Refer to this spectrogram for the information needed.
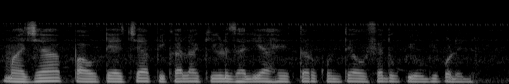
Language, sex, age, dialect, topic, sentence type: Marathi, male, 25-30, Standard Marathi, agriculture, question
